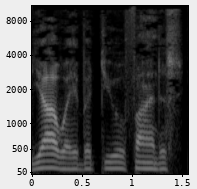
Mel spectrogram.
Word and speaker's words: Yahweh: And I have put up here, it's spelled YHWH, and generally pronounced Yahweh, but our translator forefathers chose to put points and vowels in there, and they called it Jehovah.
